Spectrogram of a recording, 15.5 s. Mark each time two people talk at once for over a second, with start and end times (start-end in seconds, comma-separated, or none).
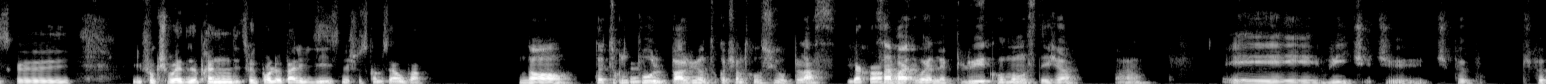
none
